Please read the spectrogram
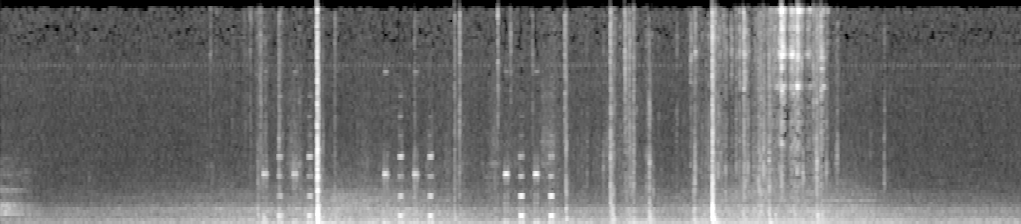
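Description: Car keys jangling and clicking in the ignition of a Honda Civic Aerodeck as the key is tried again, in a run of irregular light clicks and rattles with no engine cranking: the battery is completely dead.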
